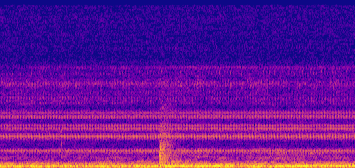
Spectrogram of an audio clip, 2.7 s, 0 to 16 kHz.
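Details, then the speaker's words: Sharp single-door fridge not cooling: evaporator line to compressor cut, manifold connected, compressor run to test discharge pressure, climbing 250 to 350 and reaching 400 PSI; steady quiet hum with faint even buzz, no knocks, compressor judged good. "400 PSI nyampe ya teman-teman oke sepertinya kompresor ini bagus sih"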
